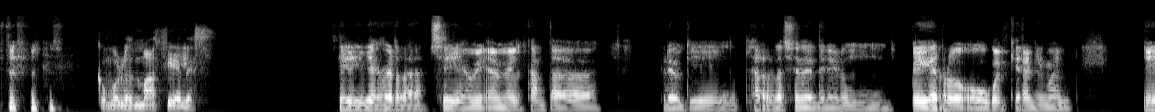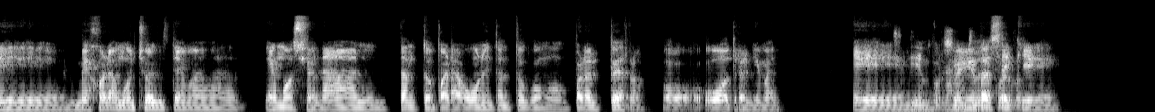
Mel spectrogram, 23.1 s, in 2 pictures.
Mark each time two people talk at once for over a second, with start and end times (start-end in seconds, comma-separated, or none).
20.6-21.9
